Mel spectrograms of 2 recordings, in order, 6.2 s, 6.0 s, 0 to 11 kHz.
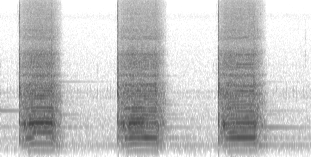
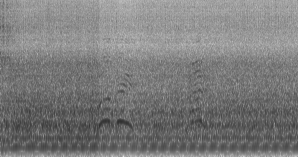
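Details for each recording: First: Craftsman L 9 lawnmower after cleaning corroded battery leads: three short whirring bursts about two seconds apart, engine never turns over; starter fails to crank though starter switch and clutch safety switch are okay; starter later replaced. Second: Craftsman L9 lawn mower small single engine after a new replacement starter (aftermarket Briggs-type) was installed: smooth, even drone at steady speed with no knocks or misses; normal running after repair.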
